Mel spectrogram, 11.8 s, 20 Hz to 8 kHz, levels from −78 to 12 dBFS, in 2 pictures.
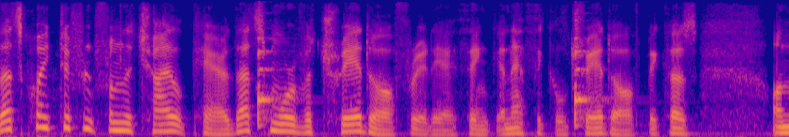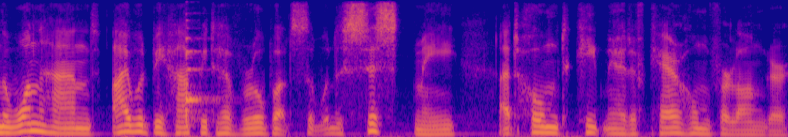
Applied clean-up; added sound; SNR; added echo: none; Bowed string instrument; 10 dB; none.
